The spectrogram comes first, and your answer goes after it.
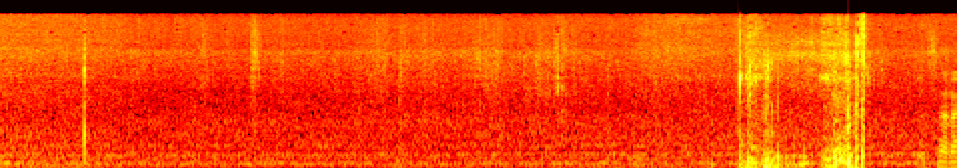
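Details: Bee colony at a nest on a vertical tree during harvesting, giving a continuous low humming drone; near the end, loud bursts of handling noise and a voice cut across the buzz.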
